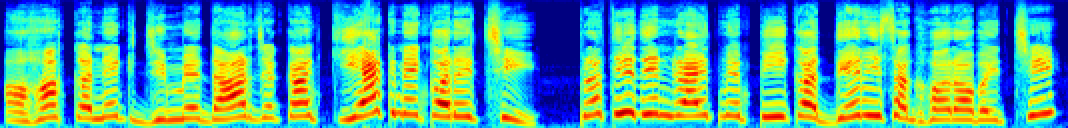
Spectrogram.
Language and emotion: Maithili, angry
